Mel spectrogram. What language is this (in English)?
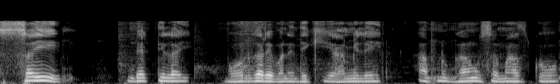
Nepali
